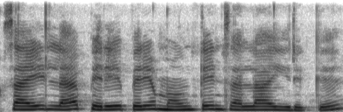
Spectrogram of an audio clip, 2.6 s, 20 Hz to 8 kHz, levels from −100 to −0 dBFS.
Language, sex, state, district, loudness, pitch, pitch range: Tamil, female, Tamil Nadu, Nilgiris, -13 LUFS, 235 Hz, 220-245 Hz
